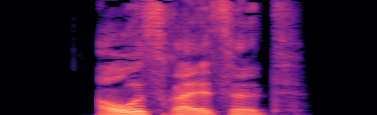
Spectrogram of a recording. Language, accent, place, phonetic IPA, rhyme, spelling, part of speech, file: German, Germany, Berlin, [ˈaʊ̯sˌʁaɪ̯sət], -aʊ̯sʁaɪ̯sət, ausreißet, verb, De-ausreißet.ogg
- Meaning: second-person plural dependent subjunctive I of ausreißen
